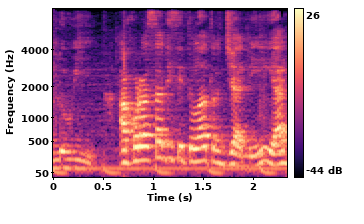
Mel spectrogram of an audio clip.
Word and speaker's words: Louis: Seperti tadi, Louis itu tidak disebutkan S-nya ya, jadi tidak Louis, tapi menjadi Louis.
